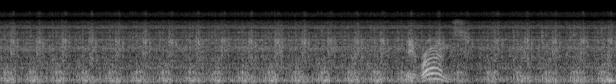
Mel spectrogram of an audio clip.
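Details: Dodge W300 4x4 dump truck big V8, carbureted, revived after sitting a while, settles into a steady even idle with a constant rumble and no misses or knocks; runs healthy on its own.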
